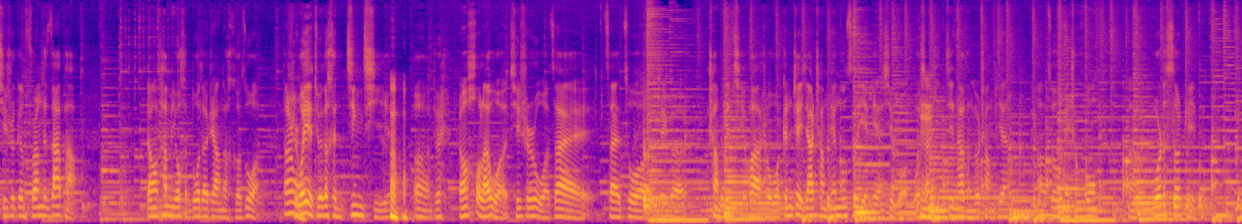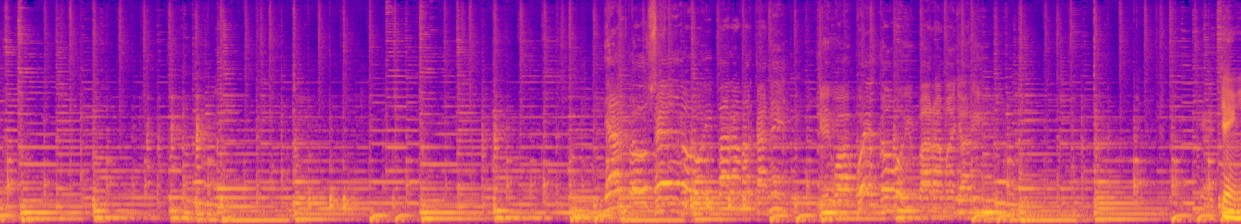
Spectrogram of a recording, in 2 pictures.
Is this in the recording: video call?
no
